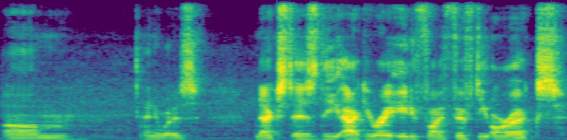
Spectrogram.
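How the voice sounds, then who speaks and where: A man with a slightly low voice talks casually and off the cuff, like a hobby vlogger showing things around his home. His wording is slangy and easily exasperated. He sounds some distance from the mic, with faint noise behind him. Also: fairly even intonation, takes it slowly. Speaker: vlogger showing a radio collection. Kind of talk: casual unscripted show-and-tell. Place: indoors, room at home.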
